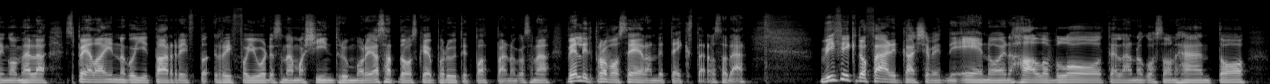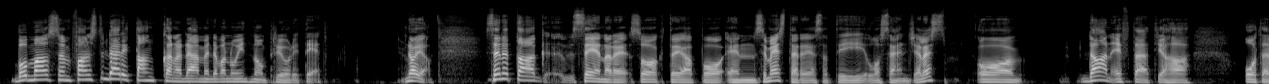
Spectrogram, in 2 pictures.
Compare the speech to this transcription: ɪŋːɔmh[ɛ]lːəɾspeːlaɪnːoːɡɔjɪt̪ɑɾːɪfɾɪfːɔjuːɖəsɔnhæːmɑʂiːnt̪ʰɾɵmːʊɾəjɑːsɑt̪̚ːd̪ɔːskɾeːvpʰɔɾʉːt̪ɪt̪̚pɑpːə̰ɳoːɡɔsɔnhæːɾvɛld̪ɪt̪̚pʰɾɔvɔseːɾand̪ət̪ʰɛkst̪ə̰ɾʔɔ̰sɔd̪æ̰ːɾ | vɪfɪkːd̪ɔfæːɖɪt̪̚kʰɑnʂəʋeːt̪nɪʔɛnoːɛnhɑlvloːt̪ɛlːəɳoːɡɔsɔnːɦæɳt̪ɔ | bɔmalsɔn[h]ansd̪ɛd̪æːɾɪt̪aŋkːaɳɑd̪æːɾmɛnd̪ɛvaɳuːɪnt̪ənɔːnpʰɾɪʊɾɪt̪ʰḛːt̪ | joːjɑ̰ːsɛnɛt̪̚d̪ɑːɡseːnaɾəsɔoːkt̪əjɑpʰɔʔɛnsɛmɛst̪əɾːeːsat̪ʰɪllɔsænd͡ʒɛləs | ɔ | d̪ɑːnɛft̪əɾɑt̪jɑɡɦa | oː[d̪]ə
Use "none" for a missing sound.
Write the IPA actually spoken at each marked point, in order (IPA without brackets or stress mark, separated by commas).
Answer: ɛ, f, t̪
